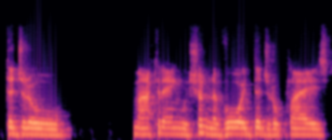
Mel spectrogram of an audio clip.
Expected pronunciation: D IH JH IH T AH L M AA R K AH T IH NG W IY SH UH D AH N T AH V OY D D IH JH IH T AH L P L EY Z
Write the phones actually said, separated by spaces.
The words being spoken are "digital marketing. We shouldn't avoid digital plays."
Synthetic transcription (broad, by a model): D IH JH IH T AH L M AA K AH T IH NG W IY SH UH D N T AH V OY D D IH JH IH T AH L P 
